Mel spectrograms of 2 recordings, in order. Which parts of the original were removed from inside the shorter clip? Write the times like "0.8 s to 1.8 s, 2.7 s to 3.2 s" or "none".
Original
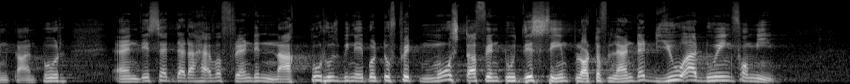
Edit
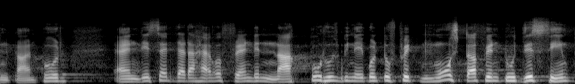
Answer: none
